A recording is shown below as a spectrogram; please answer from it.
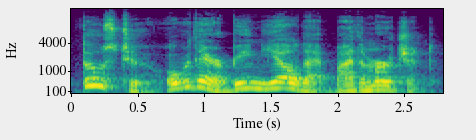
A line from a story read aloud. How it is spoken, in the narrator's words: Paul points and exclaims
